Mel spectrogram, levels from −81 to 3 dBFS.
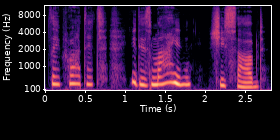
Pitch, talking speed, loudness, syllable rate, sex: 280 Hz, 170 wpm, -17 LUFS, 4.3 syllables/s, female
